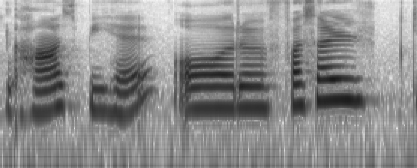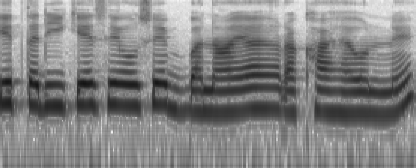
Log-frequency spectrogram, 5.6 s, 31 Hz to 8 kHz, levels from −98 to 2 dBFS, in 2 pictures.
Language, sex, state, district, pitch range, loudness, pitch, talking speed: Hindi, female, Madhya Pradesh, Katni, 205-255 Hz, -17 LUFS, 230 Hz, 150 wpm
